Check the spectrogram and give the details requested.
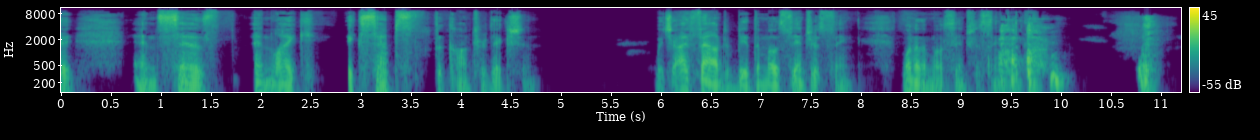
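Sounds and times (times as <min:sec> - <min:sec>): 
speech: 0:00.0 - 0:04.8, 0:06.0 - 0:10.1
breathy intake before a sneeze: 0:00.1 - 0:00.8, 0:08.0 - 0:08.4
person sneezing: 0:10.6 - 0:11.0.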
